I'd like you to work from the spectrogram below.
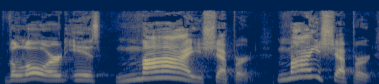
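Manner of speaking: slow and loud, MY hugely stretched; stress on MY. Shown as a demonstration. Preacher has congregation point at themselves, long emphatic MY. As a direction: swell on "my", then repeat it. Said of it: "I want you to point at yourself".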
